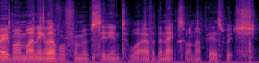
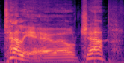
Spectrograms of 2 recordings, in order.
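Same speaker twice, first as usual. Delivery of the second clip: loud, high toff British caricature; hammed-up posh British accent, much higher and louder; 6 semitones higher, 13 dB louder than usual. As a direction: play an upper-class Englishman for laughs. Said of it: "I'll just go".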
